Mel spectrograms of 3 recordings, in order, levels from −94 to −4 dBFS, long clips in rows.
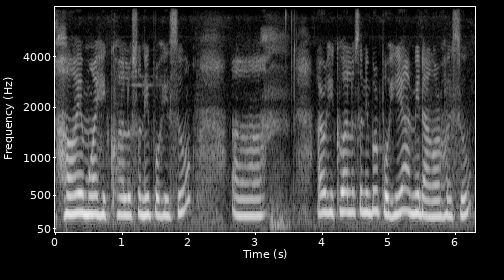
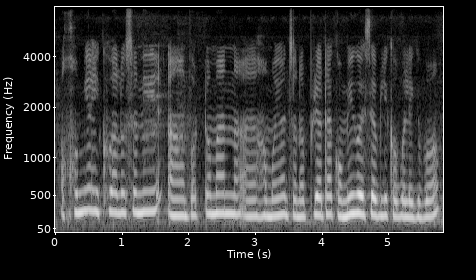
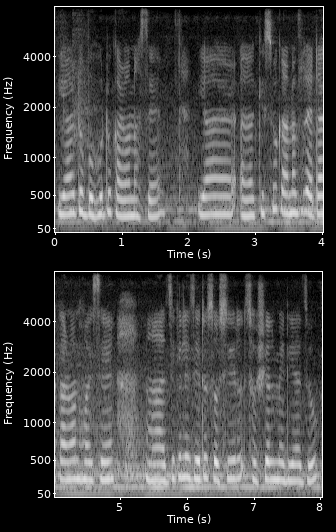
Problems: constant background noise, background conversations at intervals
